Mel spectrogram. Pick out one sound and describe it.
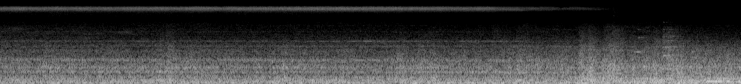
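An electric train rumbles steadily along the tracks with a low motor hum.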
